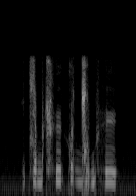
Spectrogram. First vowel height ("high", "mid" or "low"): low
